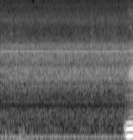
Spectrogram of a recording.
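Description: Steady background hiss with a faint high-pitched tone running under it, and no distinct rustle or knock.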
